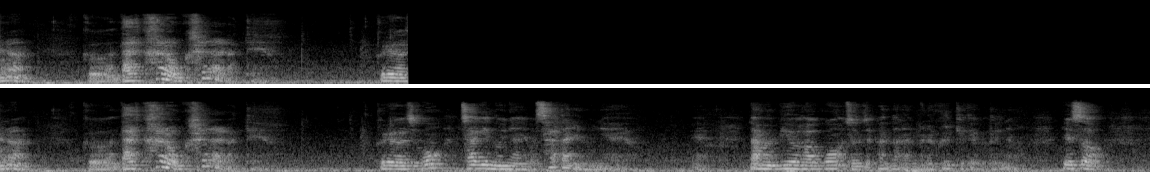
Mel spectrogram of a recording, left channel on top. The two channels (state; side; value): drops out; left; at 4.1 s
